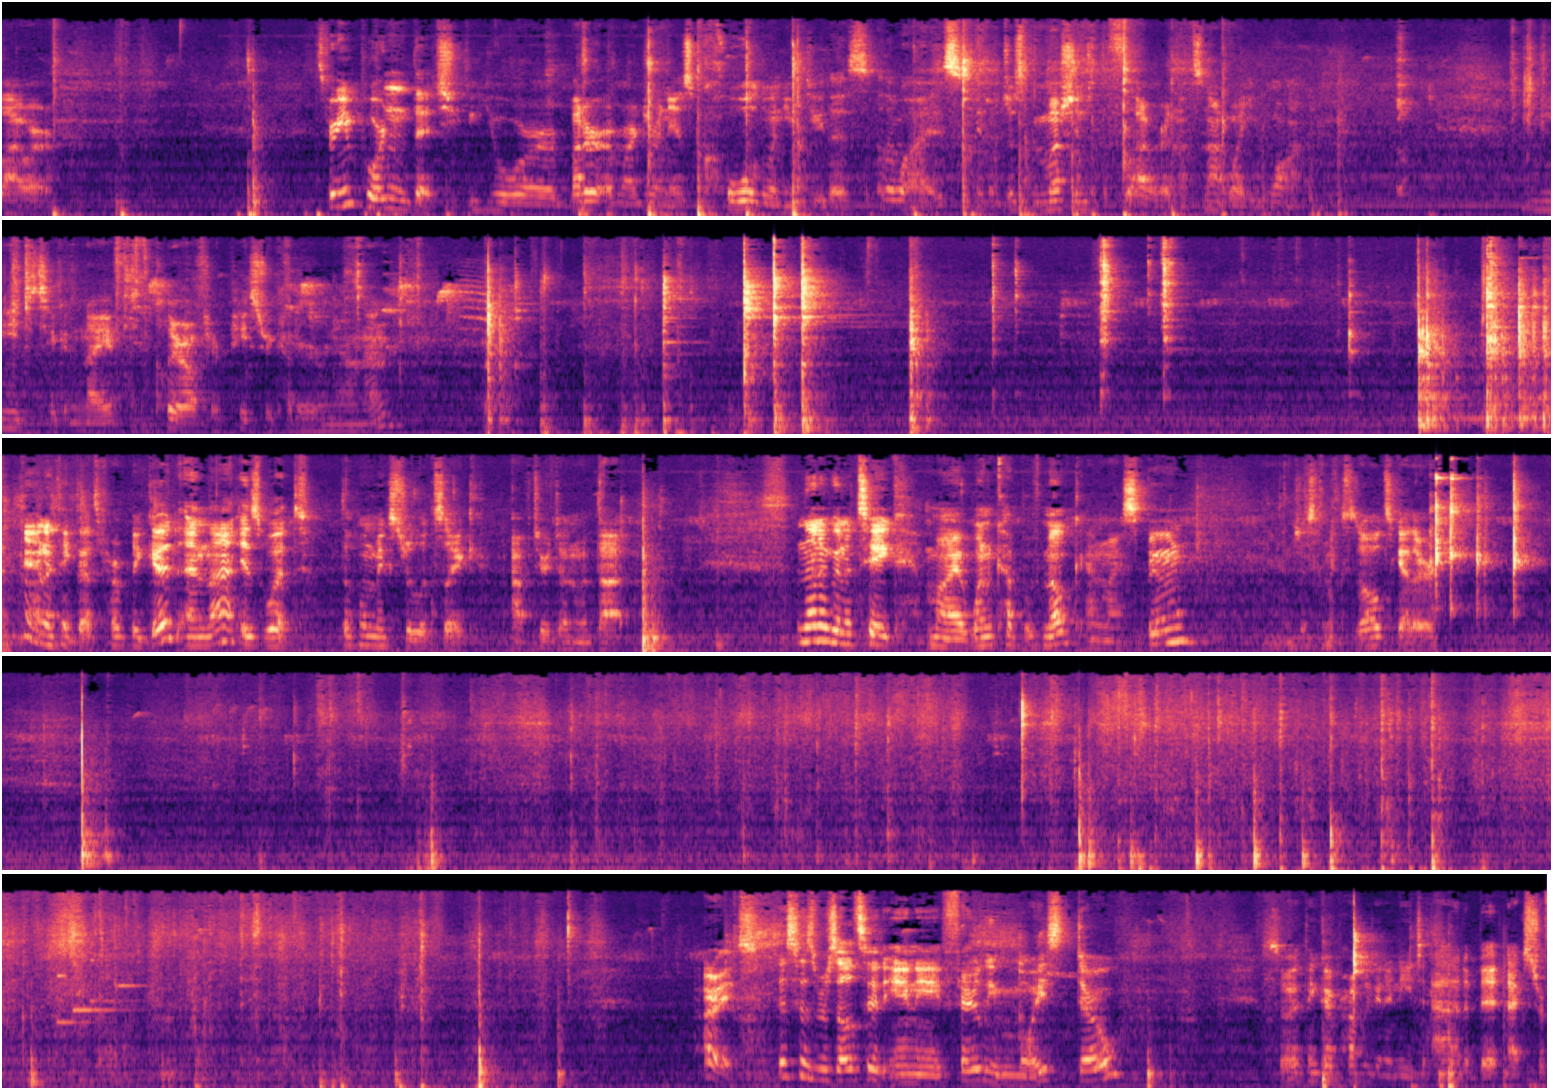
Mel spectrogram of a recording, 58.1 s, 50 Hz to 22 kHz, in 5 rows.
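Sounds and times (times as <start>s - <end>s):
spoon stirring dough in bowl: 0.1s - 10.6s, 36.2s - 50.8s.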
